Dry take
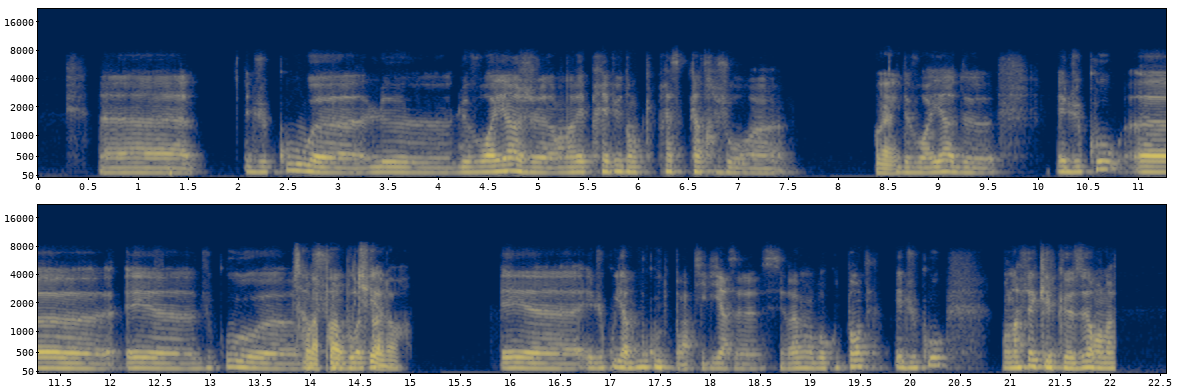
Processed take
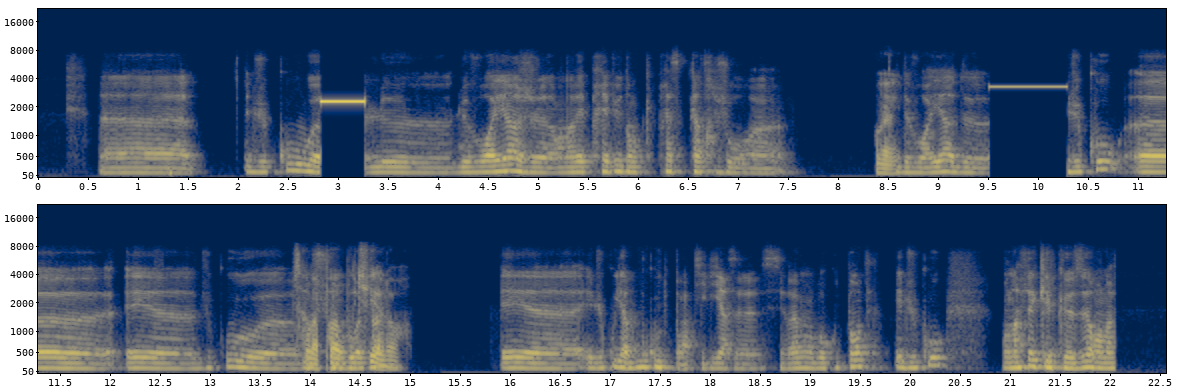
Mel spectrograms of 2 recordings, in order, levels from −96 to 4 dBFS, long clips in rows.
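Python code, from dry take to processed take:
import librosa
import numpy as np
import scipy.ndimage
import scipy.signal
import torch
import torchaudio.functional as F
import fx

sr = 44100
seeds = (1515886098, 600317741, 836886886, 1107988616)

y = fx.edit(x, sr, fx.bleep(start_s=2.81, length_s=0.45, hz=2280.0, db=-6.5),
    fx.bleep(start_s=9.5, length_s=0.79, hz=3270.0, db=-23.5), tone=tone)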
